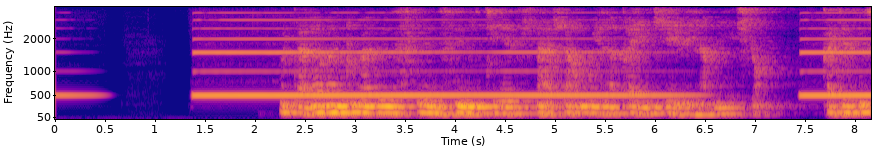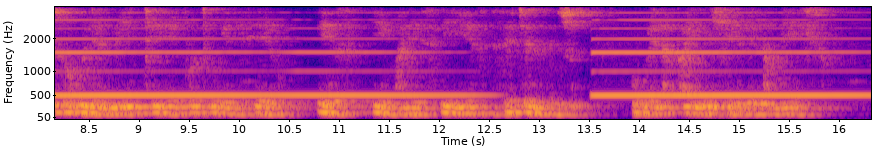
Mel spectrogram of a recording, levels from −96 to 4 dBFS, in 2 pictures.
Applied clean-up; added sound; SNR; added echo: none; Wind instrument, woodwind instrument; 3 dB; reverberation time 0.9 s.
